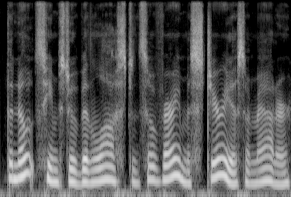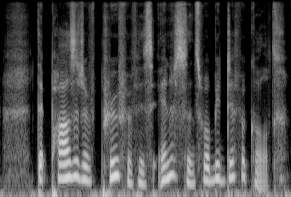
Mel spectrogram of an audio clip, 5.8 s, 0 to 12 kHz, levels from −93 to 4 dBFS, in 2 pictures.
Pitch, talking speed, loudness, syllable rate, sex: 200 Hz, 225 wpm, -17 LUFS, 6.4 syllables/s, female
